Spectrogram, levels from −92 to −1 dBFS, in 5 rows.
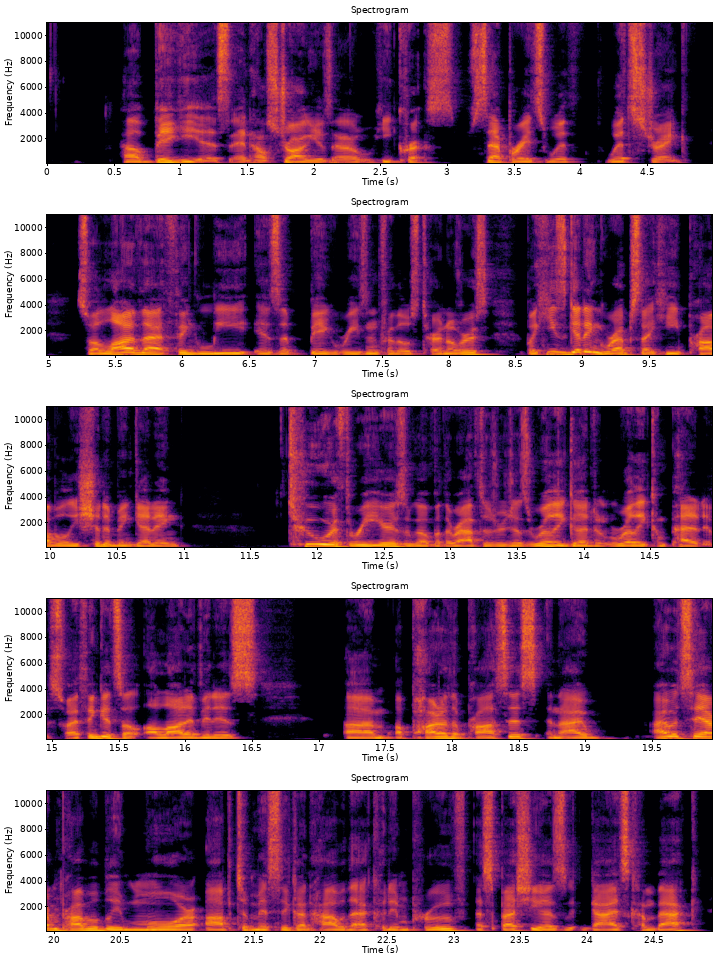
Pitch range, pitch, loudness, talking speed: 110-135 Hz, 120 Hz, -23 LUFS, 225 wpm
